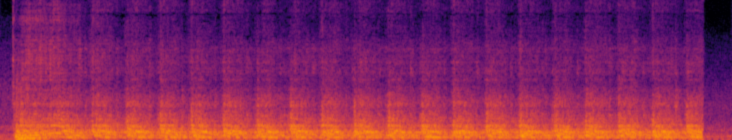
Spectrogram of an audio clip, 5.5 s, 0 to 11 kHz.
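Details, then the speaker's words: 1951 Ford 8N tractor, revived after sitting: steady, even cranking at about four turns a second that never fires; weak ignition spark, cranks without starting. "bit of a weak spark but uh it's there"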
